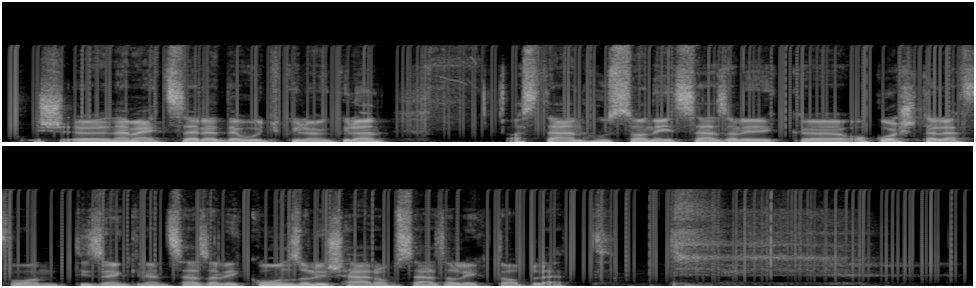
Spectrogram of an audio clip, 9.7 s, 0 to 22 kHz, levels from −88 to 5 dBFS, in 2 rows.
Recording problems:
crackle, like an old record; noticeable; 15 dB below the speech

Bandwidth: 15 kHz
